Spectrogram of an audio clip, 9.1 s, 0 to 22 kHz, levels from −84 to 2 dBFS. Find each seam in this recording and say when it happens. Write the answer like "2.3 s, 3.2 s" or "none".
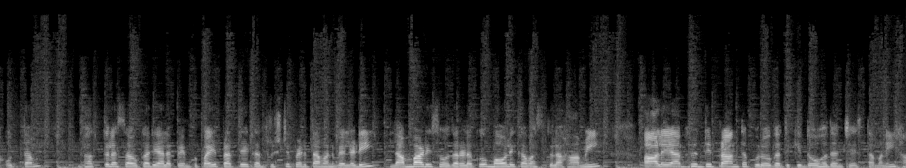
none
